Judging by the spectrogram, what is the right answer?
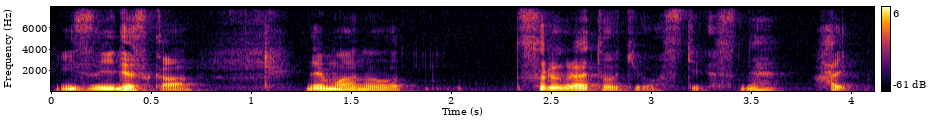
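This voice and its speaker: Lively-voiced man explaining slowly. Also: mid-range voice. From Oita, Japan. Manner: slow, explanatory, glosses words in English. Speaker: podcast host. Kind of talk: casual monologue for Japanese learners. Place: indoors at a table.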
